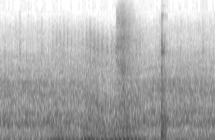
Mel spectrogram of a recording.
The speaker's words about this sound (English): Put the jake brake on. Coming to a stop, barely need to even touch our air brakes.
